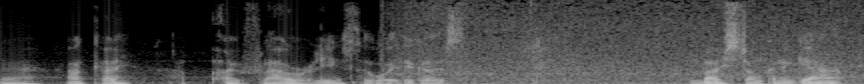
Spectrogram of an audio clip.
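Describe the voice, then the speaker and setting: Over noticeable background noise, a man with a very deep, low pitch and a relaxed tone speaks at a moderate pace with lively intonation and long, frequent pauses. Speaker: gaming streamer. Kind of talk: live gameplay commentary. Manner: relaxed, hesitant with fillers.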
